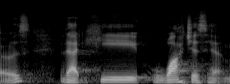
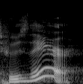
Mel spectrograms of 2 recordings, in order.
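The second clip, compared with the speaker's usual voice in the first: frightened; 9 semitones higher than usual. A narrator's reading. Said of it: "asks a frightened voice inside".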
